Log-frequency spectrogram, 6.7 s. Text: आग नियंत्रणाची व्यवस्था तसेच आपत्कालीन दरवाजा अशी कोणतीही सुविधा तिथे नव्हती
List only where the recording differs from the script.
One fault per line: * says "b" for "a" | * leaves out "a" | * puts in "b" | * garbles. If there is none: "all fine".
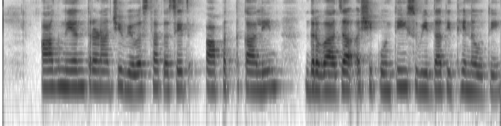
all fine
